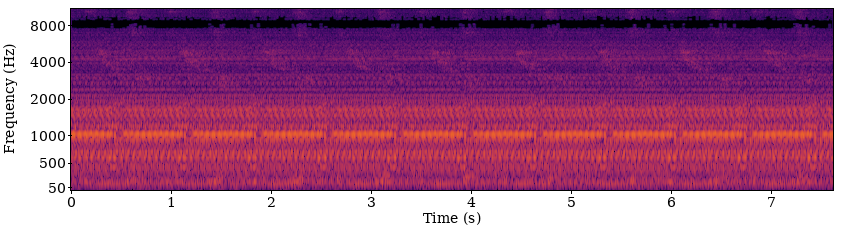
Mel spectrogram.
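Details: Loud, steady droning buzz with regular pulsing about 86 a minute; MRI scanner acoustic noise inside the scan room during a tibia/fibula (lower leg) test scan with a GE high-definition lower extremity coil, controlled environment.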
